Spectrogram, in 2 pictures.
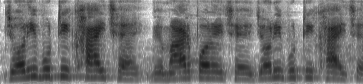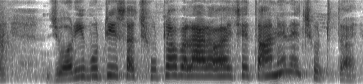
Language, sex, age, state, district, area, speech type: Maithili, female, 60+, Bihar, Muzaffarpur, urban, spontaneous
